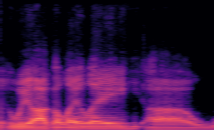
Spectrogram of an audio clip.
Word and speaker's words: Uiagalelei: The four teams we said we like, the three over in the Atlantic, Clemson, Wake, and NC State, with you know, Clemson with Uiagalelei, Wake, and I can't believe I said that right the first time.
